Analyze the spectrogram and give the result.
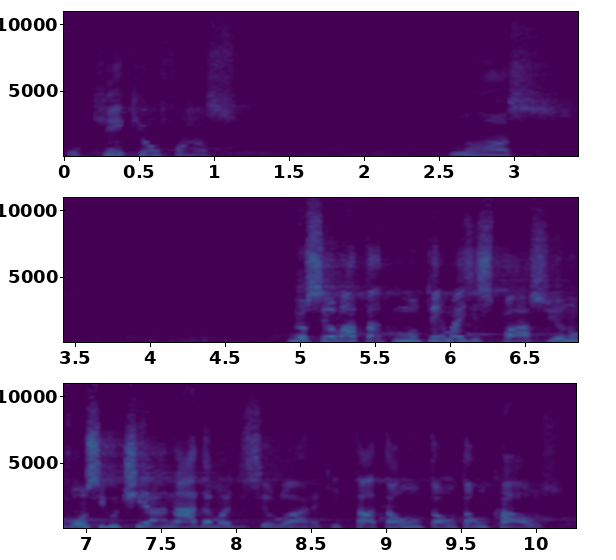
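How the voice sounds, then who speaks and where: A man preaching as a pastor in a casual storytelling sermon, animated and slangy, mimicking members of his church in quoted asides. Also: extremely high pitch, moderate pace, soft background music.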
